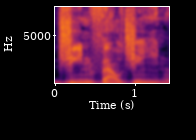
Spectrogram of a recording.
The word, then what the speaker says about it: Jean Valjean: So the name is pronounced Jean Valjean, right? – Yes.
